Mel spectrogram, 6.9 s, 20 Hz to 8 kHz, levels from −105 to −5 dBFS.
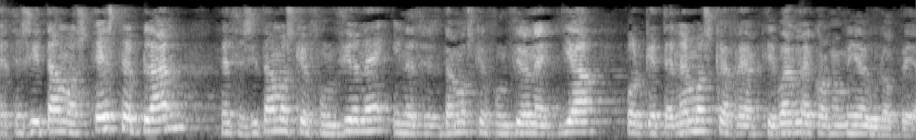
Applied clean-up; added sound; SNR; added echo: none; none; none; reverberation time 0.3 s.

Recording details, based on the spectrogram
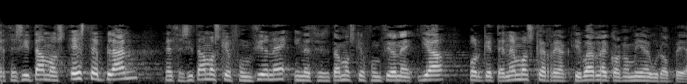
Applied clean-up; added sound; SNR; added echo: none; none; none; none.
